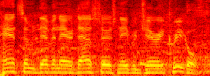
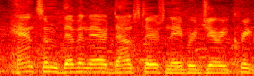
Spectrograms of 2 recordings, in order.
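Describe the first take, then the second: First: The phrase is said very quickly. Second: The phrase is said more slowly. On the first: "he says it real fast" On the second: "slow it down"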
